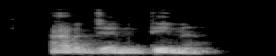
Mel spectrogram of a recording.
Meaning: Argentina (a country in South America)
- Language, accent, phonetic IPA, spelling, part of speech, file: Catalan, Valencia, [aɾ.d͡ʒenˈti.na], Argentina, proper noun, LL-Q7026 (cat)-Argentina.wav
